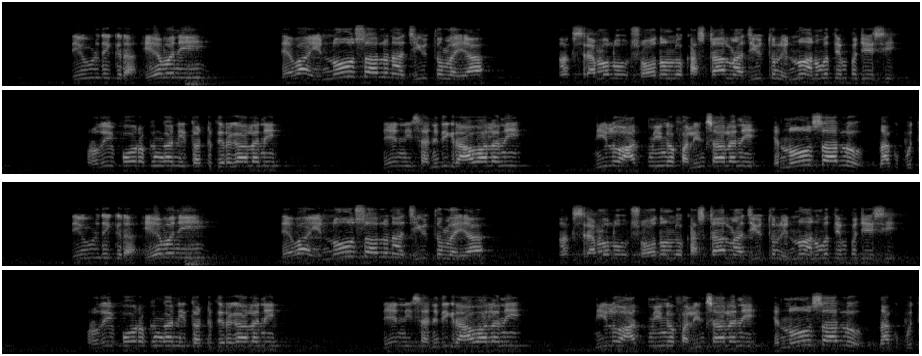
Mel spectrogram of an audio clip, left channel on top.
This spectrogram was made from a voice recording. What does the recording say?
దేవుడి దగ్గర. ఏమని? దేవా, ఎన్నోసార్లు నా జీవితంలో అయ్యా నాకు శ్రమలు, శోధనలు, కష్టాలు నా జీవితంలో ఎన్నో అనుమతింపజేసి హృదయపూర్వకంగా నీ తట్టు తిరగాలని, నేను నీ సన్నిధికి రావాలని, నీలో ఆత్మీయంగా ఫలించాలని ఎన్నోసార్లు నాకు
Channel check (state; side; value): normal; both; correlation 0.08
